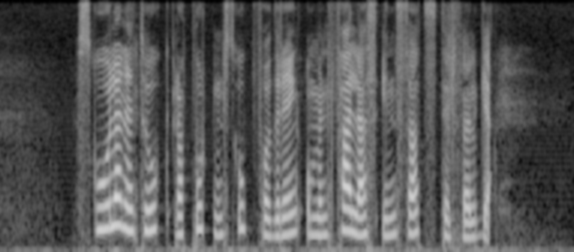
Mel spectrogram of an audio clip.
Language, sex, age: Norwegian, female, 21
